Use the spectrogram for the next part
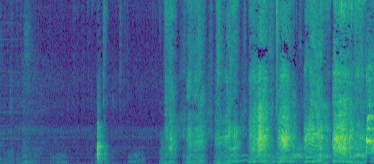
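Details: Pet Japanese Shiba Inu vocalizing: after a sharp single yelp and a pause, a run of loud, rough barks or yaps follows about twice a second, growing stronger toward the end, with faint voices underneath.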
